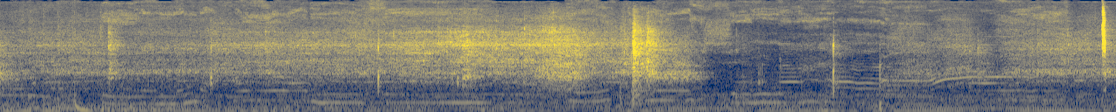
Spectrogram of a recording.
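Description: Propellers and small motors of a toy quadcopter running in hovercraft mode as it skims across a tiled floor, a thin whirring hiss. The whir swells about four seconds in, then drops off soon after five as the throttle is let go.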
